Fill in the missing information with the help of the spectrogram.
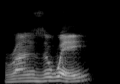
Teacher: Ese sonido de la Z ahí entre runs y away, runs away, es una Z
